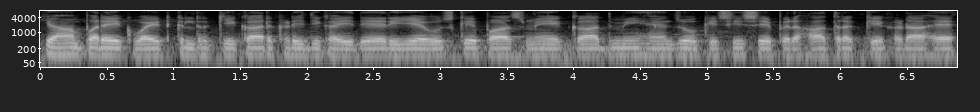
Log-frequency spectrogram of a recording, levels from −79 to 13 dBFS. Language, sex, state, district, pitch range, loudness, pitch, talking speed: Hindi, male, Rajasthan, Bikaner, 100-105 Hz, -17 LUFS, 105 Hz, 235 wpm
